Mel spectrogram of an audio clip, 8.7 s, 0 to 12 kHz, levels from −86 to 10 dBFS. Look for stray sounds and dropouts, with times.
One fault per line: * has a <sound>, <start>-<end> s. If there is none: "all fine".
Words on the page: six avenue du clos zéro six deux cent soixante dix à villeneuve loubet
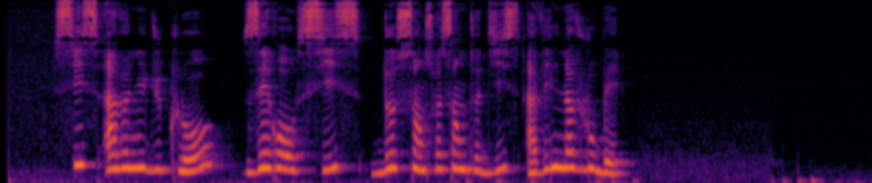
all fine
